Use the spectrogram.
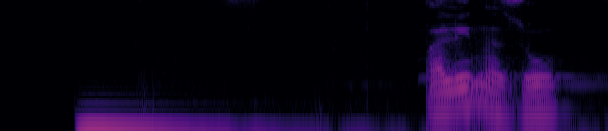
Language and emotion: Russian, neutral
